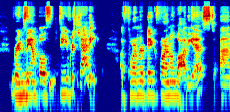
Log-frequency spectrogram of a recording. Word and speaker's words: Ricchetti: Ricchetti.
